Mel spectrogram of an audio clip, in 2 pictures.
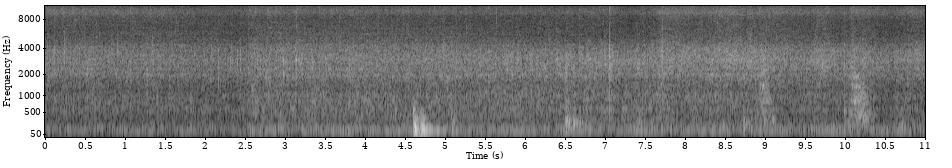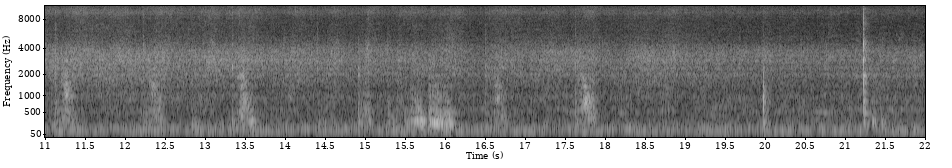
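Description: Cauliflower and mushrooms sizzling in a pan in oyster sauce with a little water added, a steady frying hiss. A spatula knocks and scrapes against the pan as it is stirred: one loud knock about five seconds in, strokes roughly once a second through the middle, and a sharp click near the end.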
